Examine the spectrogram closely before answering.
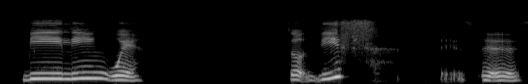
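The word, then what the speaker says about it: bilingüe: have the g and if you see we just add two dots on the top of the u that is for pronouncing that you because here we are going to pronounce bilingue so this is the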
